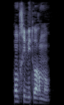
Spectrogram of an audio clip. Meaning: contributively
- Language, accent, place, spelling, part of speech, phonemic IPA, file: French, France, Lyon, contributoirement, adverb, /kɔ̃.tʁi.by.twaʁ.mɑ̃/, LL-Q150 (fra)-contributoirement.wav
